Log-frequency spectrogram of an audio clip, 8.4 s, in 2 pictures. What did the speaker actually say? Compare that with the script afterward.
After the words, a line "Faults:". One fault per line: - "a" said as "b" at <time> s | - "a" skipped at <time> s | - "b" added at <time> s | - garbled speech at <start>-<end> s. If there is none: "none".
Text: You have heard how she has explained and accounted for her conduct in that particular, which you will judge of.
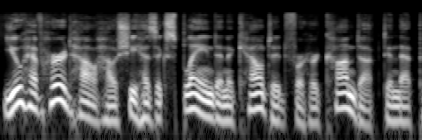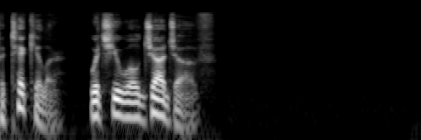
You have heard how how she has explained and accounted for her conduct in that particular, which you will judge of.
Faults:
- "how" added at 1.0 s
